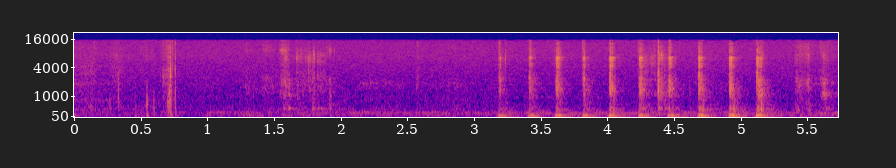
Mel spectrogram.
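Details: Seiko SNK809 watch with 7S26 automatic movement: light dry clicks in a loose burst of about a dozen as the watch is moved, a rattle from the winding rotor; suspected loose rotor.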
